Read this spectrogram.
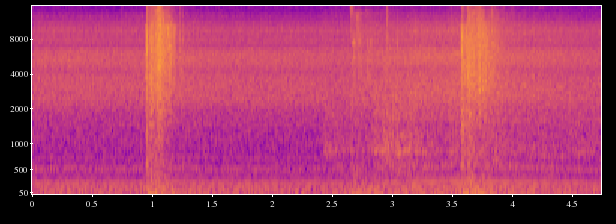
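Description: A vehicle thuds heavily as it bounces over bumps.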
